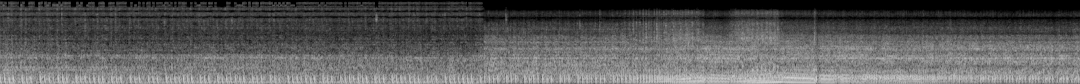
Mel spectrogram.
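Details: Rare 1960s Toyota Stout pickup with 3R four-cylinder, abandoned since 1984, running on an improvised setup with no original carburetor after flooding several times: idles smooth and even, clean rev rise and fall, not smoking; sounds healthy.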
